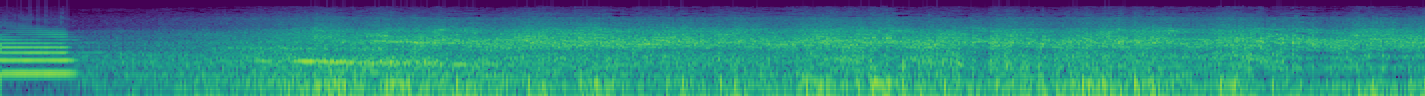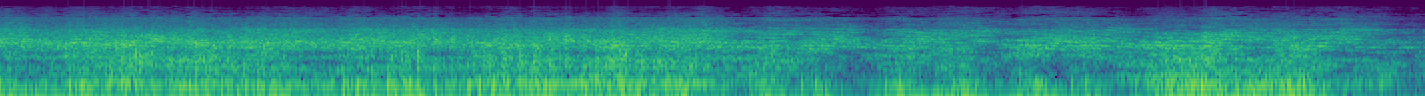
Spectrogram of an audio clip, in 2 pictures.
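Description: An electric locomotive's multi-tone horn cuts off just after the start. Then an Indian Railways Rajdhani Express passenger train passes close by with a steady rumble and rush of wheels on rail, and rhythmic clicks of wheels over the rail joints grow thicker near the end.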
